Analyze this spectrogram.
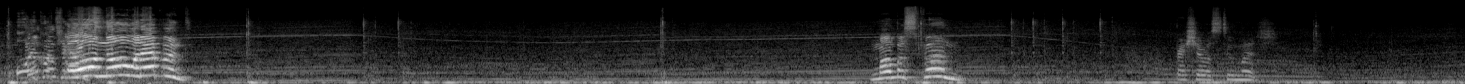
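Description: A racing car engine whines and hums steadily, rising and falling in pitch.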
